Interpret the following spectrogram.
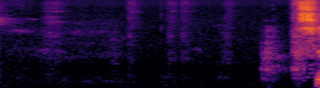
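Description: Near silence for about a second and a half, then a man's voice begins near the end.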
